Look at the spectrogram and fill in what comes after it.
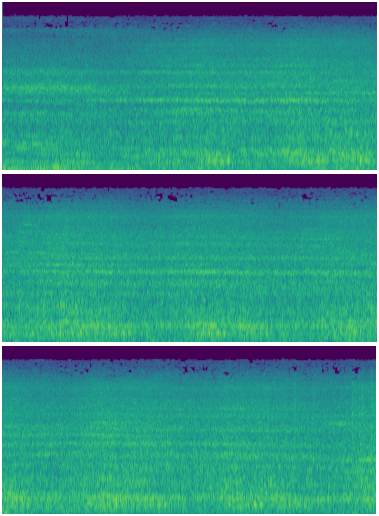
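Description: Electric commuter train rolling slowly alongside the platform as it pulls into the station, the running noise of its cars steady throughout, with a faint steady whine over it.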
